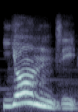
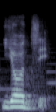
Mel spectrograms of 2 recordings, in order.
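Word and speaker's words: 四時: have to be careful we don't say yondi or cd for four o'clock it's just one way yoji for nine o'clock um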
